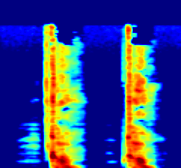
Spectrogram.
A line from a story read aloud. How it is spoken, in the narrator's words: she cried breathlessly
